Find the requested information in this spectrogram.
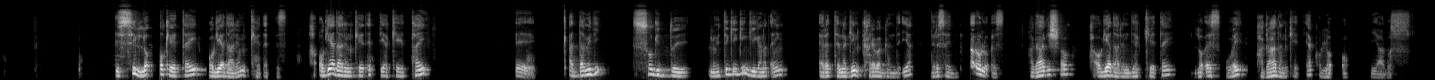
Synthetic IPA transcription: ʔɪsːɪlɔʔɔke̞ːt̪ːɐjɔɡɪjɐd̪aːɾɪjɐnkʰeːt̪ʼɛt̪ːɪs | hɐʔɔɡɪjɐd̪aːɾjɐnkʰe̞ːt̪ʼɛt̪ːɪjɐkʰe̞ːt̪ʰːɐj | kʼɐd̪ːɐmɪd̪ɪ | sɔɡɪd̪ːɔj | lɔjt̪ːɪɡiːɡɪnɡiːɡɐnɐt̪ʼɐjɪn | ɛɾɛt̪ʰːɛnɐɡɪnkʰɐɾʔɛ̰bɐɡːɐnd̪ɛʔɪjɐ | d̪ɛɾɪsɐjd̪̥ɐɾɔlɔʔeːs | hɐɡaːɡɪʃːɐw | hɐ̰ʔɔɡɪjɐd̪aːɾɛnd̪ɪjɐkʰe̞ːt̪ːɐj | lɔʔeːswɔj | hɐɡɾaːd̪ɐnkʰe̞ːt̪ʼːɪjɐkʰːɔlɔʔɔ | ja̰ːɡɔs

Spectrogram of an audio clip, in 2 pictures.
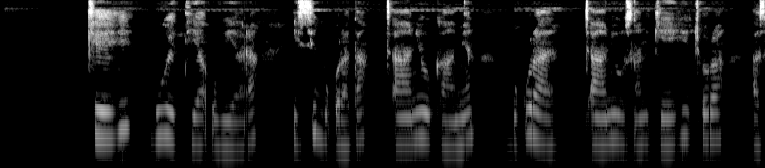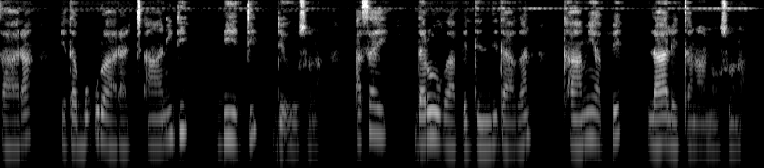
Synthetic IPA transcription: kʰe̞ːɦɪ | bʊhɛt̪ʰːɪjaʔɔɡɪjaːɾɐ | ɪsːɪbʊkʼʊɾɐt̪ɐ | t͡ʃʼaːnɪjokʰaːmɪjɐn | bʊkʼʊɾaː | t͡ʃʼaːnɪjo̞ːsɐnkʰe̞ːhɪt͡ʃʼɔɾɐ | ɐsaːɾɐ | ɛt̪ɐbʊkʼʊɾaːɾɐt͡ʃʼaːnɪd̪ɪ | biːd̪ːɪd̪ɛʔo̞ːsɔnɐ | ʔɐsɐj | d̪ɐɾo̞ːɡaːpːɛd̪ɛnd̪ɪd̪aːɡɐn | kʰaːmɪjapːɛ | laːlɛt̪ːɐnaːno̞ːsɔnɐ

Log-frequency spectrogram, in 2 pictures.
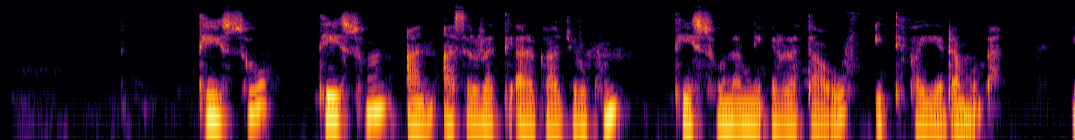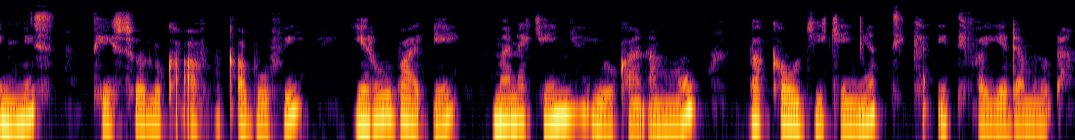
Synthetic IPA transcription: t̪ʰe̞ːsːo̞ː | t̪ʰe̞ːsːoːnɐnɐsɪrːɐt̪ːɪɐɾɡaːd͡ʒɪɾʊkʊn | t̪ʰe̞ːsːo̞ːnɐmnɪʔɪrːɐt̪a̰ːʔuːfɪt̪ːɪ̥fɐjːɐd̪ɐmʊᶑɐ̥ | ʔɪnːɪs | t̪ʰe̞ːsːo̞ːlʊkʰɐ̰ʔɐ̰fʊɾkʼɐbuːfɪ | jɛɾo̞ːbaːjʔe̞ː | mɐnɐkʰe̞ːɲːɐjo̞ːkʰaːnɐmːo̞ː | bɐkːɐhɔd͡ʒiːkʰe̞ːɲːɐt̪ːɪ̥kʰɐnɪt̪ːɪ̥fɐjːɐd̪ɐmnʊᶑɐ̥

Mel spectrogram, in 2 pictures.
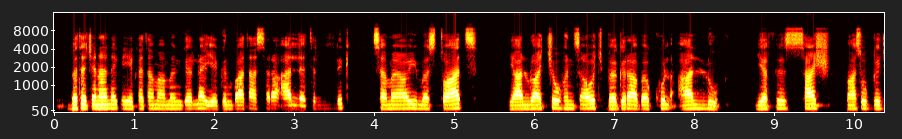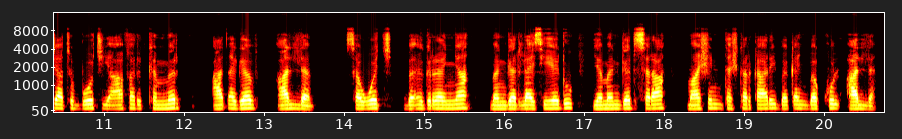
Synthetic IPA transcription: bət̪ʰət͡ʃʼɛnanːəkʼəjɛkʰət̪ʰəmaməŋɡəd̪lajːɛɡɨnbat̪ʰasɨɾaʔalːət̪ʰɨlːɨkʼ | səmajawiməst̪ʰwat̪ | jalːwat͡ʃːɛwɦɨnsʼawo̞t͡ʃːbəɡɨɾabəkʰːulalːu | jɛfɨsaʃ | maswoɡːəd͡ʒat̪ʰɨbo̞t͡ʃːjɛafəɾkʰɨmːɨɾ | ʔat̪ʼəɡəβ | alːə | səwːo̞t͡ʃːbəɨɡɾəɲːa | məŋɡəd̪lajsihe̞d̪u | jɛməŋɡəd̪sɨɾa | maʃɪnt̪ʰəʃkʰəɾkʰaɾibəkʼəɲːbəkʰːulalːə

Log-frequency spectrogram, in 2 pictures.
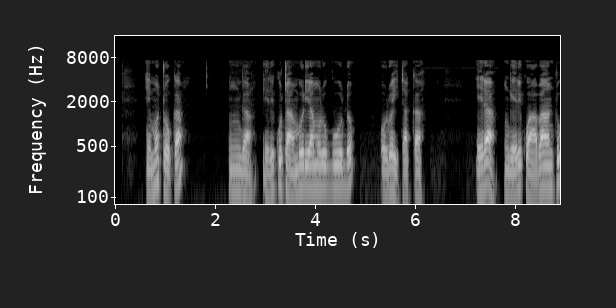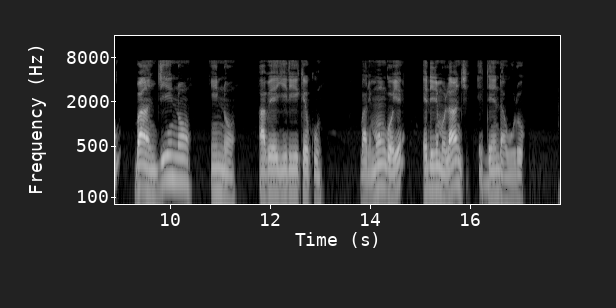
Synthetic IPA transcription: e̞mːo̞to̞ka | ŋɡae̞ɾikutaːmbuliɾamuluɡuːdo̞ː | lweitaka | e̞ɾa | ŋɡe̞ːɾikwaːβaːntu | βaːɲɟino̞ | ino̞ | aβe̞ːjiɾiːke̞ku | βalimuːŋɡo̞je̞ː | ðiɾimulaːɲɟi | e̞de̞ːndawulo̞

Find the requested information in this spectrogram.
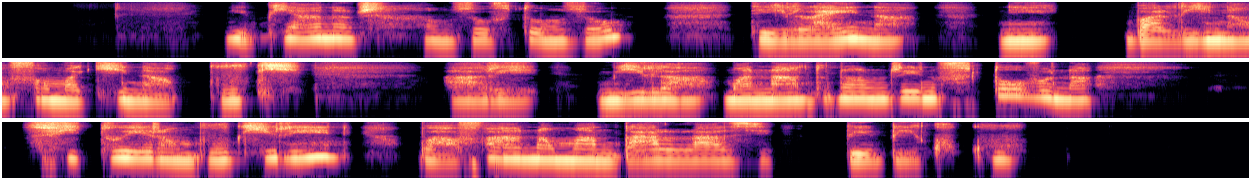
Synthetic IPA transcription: mipianaʈ͡ʂə̥amizofi̥t̪onizo | d̪̥eilajnəni | mbalinənfamakʰinəb̥uki̥ | aɾi | miləmanant̪unanrenifi̥t̪ovanə | fit̪ueɾəmbukʲʰiɾeni̥mbaːfaːnəmand̪alulazi | b̥ebeku̥kʰu

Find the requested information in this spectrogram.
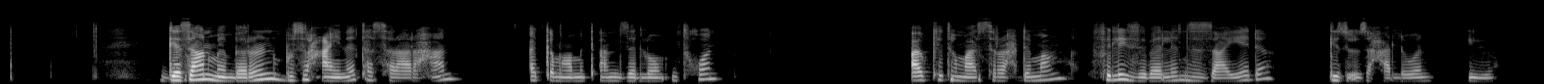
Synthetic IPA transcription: ɡɐzanmɐmbɐɾɨnbɨzuħʕajnɐt̪ʰːɐsɐɾaɾħan | ʔɐkʼːɨmamɨkʼanzɐlːɐwomɨnt̪ʰɨ̥xon | ʔaβkʰɐt̪ʰɐmasɨɾaħd̪ɨmːa | fɨlizɨβɐlɐnzɨzajɛd̪ɐ | ɡ̥ɨzuʔzɨħalːɐwon | ʔɨjːu

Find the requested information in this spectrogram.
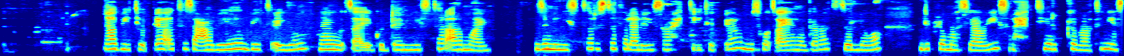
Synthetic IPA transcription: aβʔit̪ʰjo̞pʼːjaʔɨt̪ʰizaʕaβɐjebe̞t̪ʰʕɨjːo̞najwɔt͡sʼaʔiɡud̪ːajminist̪ʰɐɾʔa̰ɾmajːu | ʔɨziminist̪ʰɐɾzɨt̪ʰɐfɐlalɐjusɨɾaħt̪ʰiːt̪ʰjo̞pʼjamɨswɔt͡sʼaʔihaɡɐɾat̪z̥ɐlːɐwa | d̪iplo̞masijawisɨɾħt̪ʰijɾɨkʰːɐβat̪ʰɨnjɛs

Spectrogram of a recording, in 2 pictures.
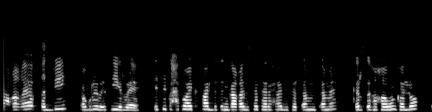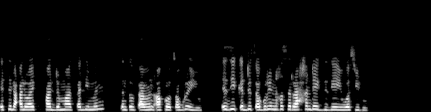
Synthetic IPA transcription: t̪ʼaχʼɐkʼɐkʼɨd̪̚bi | t͡sʼɐɡɾiɾɨʔsijɪɾʔɐ | ʔɨt̪ʰit̪ʰaħat̪ʰɐwajkʰɨ̥falbɨt̪ʼɨŋkʼakʼɐzɨt̪ʰɐsɐɾħɐzɨt̪ʰɐt͡sʼɐmɨt̪ʼɐmɐ | kʼɨɾt͡sʼikɨxɐwːʊnkʰɐlːo̞ | ʔɨt̪ʰilaʕlɐwajkʰɨ̥fald̪ɨmːat͡sʼɐlːimɨn | t̪ʼɨnt̪ʼɨwt̪ʼawɨnʔafɾo̞t͡sʼɐɡɾiɨjːu | ʔɨzikʼɨd̪bit͡sʼɐɡɾinɨxɨsɨrːaħkʰɨnd̪ɐjɡize̞jɪwɔsid̪u

